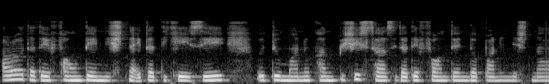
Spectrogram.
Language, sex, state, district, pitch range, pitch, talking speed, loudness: Nagamese, female, Nagaland, Dimapur, 185-195 Hz, 185 Hz, 165 wpm, -13 LUFS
